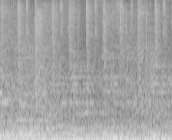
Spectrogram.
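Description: A car is driven hard along a mountain road in a Tokyo Drift scene, with a loud, continuous engine roar and rumble, mixed with rushing noise and brief sharper bursts.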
